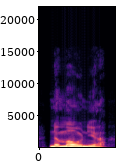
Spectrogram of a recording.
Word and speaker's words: pneumonia: I was like pneumonia, and boom, and they're like, and I'm like, what? So like, and the next kid, and I'm like, oh, silent letter.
